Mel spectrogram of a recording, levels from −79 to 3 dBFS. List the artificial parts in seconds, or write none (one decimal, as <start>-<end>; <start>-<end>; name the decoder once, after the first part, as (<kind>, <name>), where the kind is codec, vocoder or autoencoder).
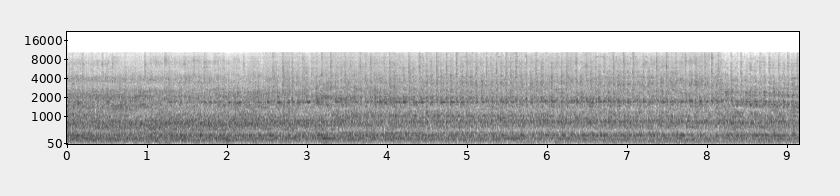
0.6-4.4 (codec, DAC); 6.0-6.6; 7.3-8.0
